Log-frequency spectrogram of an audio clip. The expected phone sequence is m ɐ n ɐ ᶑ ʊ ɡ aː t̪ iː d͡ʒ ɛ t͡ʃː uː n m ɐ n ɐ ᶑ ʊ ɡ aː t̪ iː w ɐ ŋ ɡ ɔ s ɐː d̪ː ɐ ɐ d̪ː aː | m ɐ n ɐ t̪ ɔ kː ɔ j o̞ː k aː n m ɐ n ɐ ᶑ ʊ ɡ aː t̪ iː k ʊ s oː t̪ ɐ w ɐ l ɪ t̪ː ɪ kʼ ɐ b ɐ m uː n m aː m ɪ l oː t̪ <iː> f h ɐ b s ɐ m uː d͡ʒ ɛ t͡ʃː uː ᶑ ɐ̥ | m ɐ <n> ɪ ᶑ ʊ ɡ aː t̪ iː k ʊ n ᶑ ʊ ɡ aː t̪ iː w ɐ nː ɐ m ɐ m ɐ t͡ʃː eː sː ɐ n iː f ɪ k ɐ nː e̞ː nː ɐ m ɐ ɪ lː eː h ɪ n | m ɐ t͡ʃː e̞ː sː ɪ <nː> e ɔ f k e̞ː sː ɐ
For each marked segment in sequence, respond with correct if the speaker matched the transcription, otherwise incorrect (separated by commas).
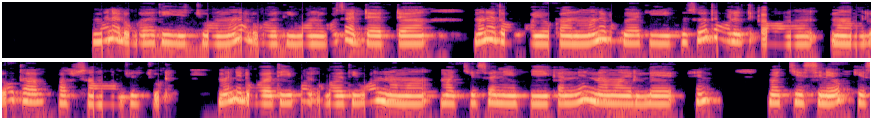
incorrect, incorrect, incorrect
